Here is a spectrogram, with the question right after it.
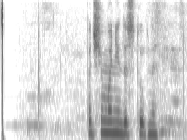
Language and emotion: Russian, neutral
